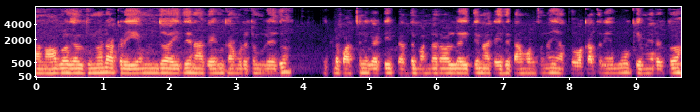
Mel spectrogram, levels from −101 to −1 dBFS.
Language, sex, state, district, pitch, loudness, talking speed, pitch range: Telugu, male, Andhra Pradesh, Srikakulam, 140 Hz, -17 LUFS, 110 wpm, 135-145 Hz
